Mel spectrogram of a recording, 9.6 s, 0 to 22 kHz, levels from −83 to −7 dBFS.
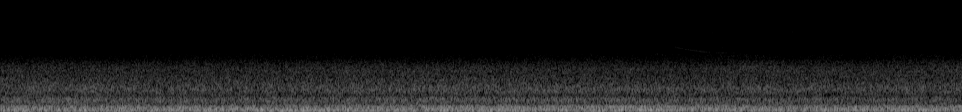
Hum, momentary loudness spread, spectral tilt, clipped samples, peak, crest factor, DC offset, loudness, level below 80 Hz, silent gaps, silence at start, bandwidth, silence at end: none; 1 LU; -8.5 dB/octave; under 0.1%; -32 dBFS; 14 dB; under 0.1%; -48 LUFS; -52 dBFS; none; 0 s; 16 kHz; 0 s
